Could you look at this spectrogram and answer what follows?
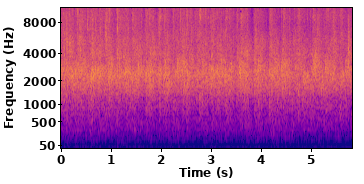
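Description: Audience applauding, the clapping of many hands keeping up at a steady level.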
